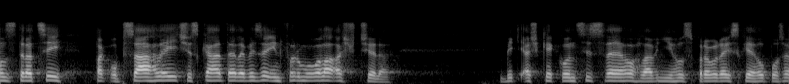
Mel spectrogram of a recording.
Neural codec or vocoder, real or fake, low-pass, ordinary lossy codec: codec, 16 kHz, 0.7 kbps, FocalCodec; fake; 7.2 kHz; AAC, 64 kbps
